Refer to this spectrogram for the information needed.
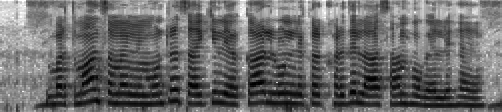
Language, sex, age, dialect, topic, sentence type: Magahi, male, 25-30, Western, banking, statement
